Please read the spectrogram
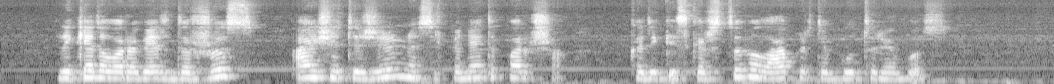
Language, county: Lithuanian, Šiauliai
